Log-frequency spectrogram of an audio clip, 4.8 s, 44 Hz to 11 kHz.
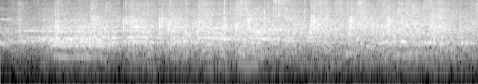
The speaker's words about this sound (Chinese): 不过今次日本法院投诉瑞士政府的是瑞士年长妇女气候保护协会的成员，他们大约有2000人左右，而大部分都是年满70岁的人士。当他们获悉打赢官司的时候，都发出了欢呼声。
